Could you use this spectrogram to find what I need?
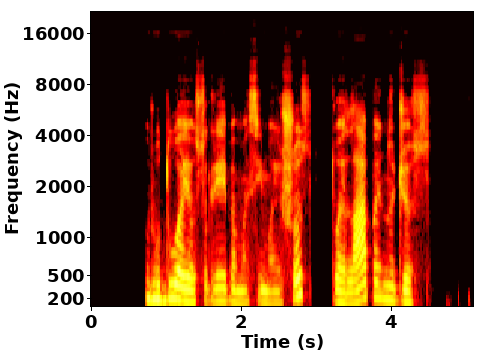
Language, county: Lithuanian, Tauragė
